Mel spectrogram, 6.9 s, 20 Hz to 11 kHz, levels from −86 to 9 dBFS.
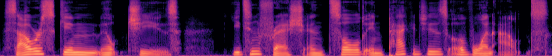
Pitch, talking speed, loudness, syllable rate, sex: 120 Hz, 115 wpm, -18 LUFS, 3.2 syllables/s, male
